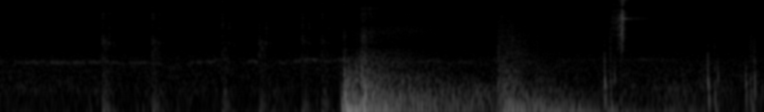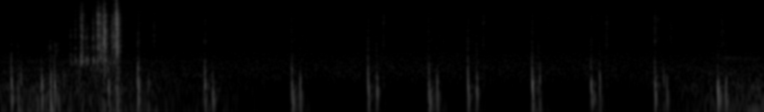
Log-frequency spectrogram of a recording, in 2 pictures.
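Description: Footsteps tap quickly and evenly on a hard floor.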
